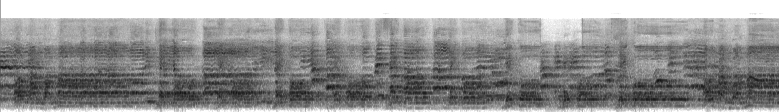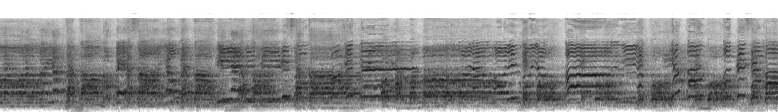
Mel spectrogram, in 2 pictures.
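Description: A women's choir singing together in several voices, with no instruments heard.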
